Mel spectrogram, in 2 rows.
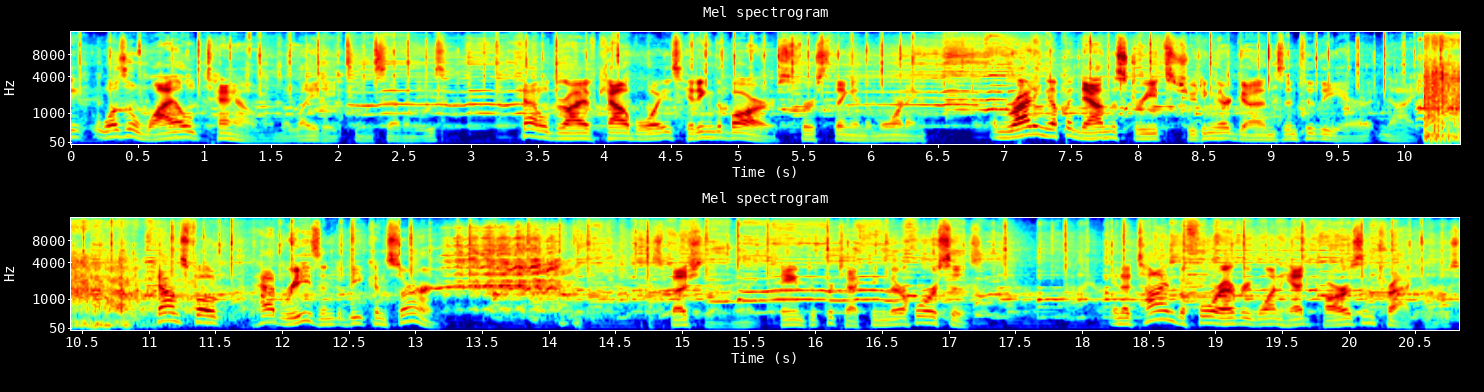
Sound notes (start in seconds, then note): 10.1 gunshot; 13.1 horse neighing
